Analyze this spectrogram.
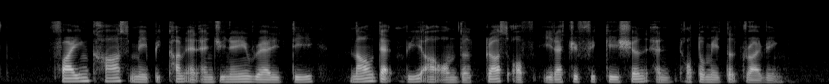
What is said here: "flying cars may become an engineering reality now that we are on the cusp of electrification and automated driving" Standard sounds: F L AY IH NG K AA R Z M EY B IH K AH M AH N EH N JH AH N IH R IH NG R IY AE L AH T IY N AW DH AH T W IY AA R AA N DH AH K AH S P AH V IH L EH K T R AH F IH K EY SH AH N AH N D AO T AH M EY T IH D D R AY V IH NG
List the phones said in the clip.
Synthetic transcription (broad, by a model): F AY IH NG K AA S M EY B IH K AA M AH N EH N JH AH N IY R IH NG R IY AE L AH T IY N AW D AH T W IY AA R AA N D AH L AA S AH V IH L EH K T R AH F IH K EY SH AH N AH N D AO T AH M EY T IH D D R AY V IH NG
